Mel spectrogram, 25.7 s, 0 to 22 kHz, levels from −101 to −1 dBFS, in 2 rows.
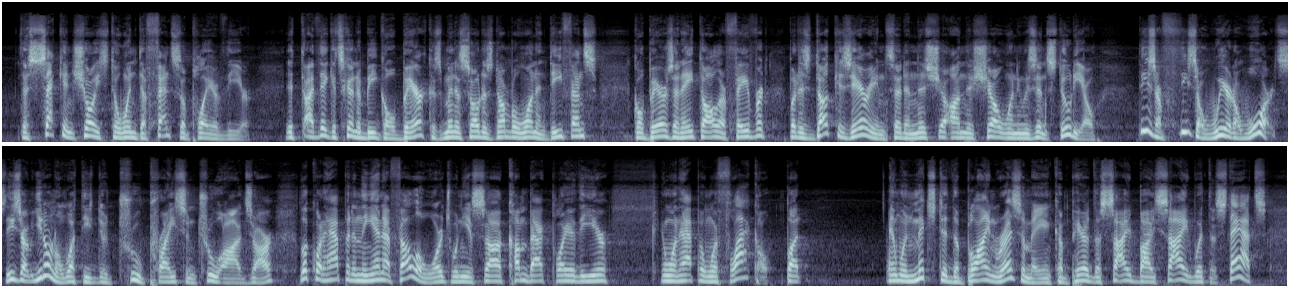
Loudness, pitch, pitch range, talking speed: -23 LUFS, 150 Hz, 140-170 Hz, 235 wpm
